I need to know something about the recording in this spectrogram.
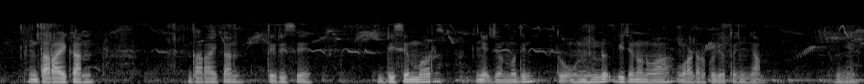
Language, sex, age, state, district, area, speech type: Santali, male, 18-30, West Bengal, Uttar Dinajpur, rural, spontaneous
